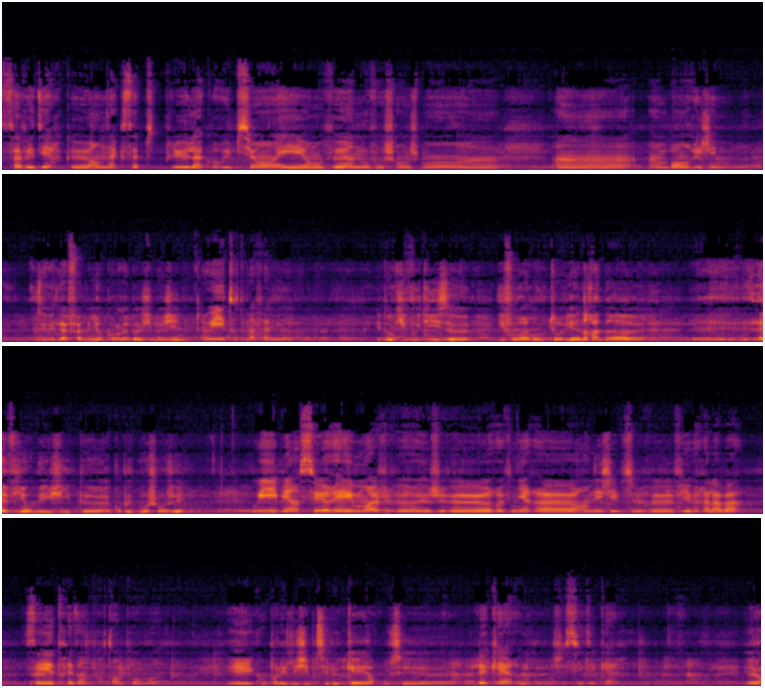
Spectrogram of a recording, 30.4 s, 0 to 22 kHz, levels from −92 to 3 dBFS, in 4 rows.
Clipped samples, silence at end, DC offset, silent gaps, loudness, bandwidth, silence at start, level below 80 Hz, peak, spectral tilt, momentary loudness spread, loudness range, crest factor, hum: under 0.1%; 0 s; under 0.1%; none; -28 LUFS; 15 kHz; 0 s; -72 dBFS; -8 dBFS; -0.5 dB/octave; 17 LU; 7 LU; 20 dB; none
